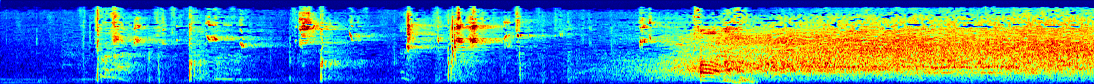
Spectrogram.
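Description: Tennis rally on a hard court: the ball is struck by rackets roughly once a second with sharp pops. From about six and a half seconds in, the crowd cheers loudly after the point is won, and this is the loudest part.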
